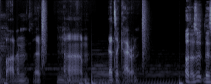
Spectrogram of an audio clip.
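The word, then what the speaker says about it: chyron: it and it's pronounced Chiron Chiron Kanye like the Centaur like the Romans 300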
